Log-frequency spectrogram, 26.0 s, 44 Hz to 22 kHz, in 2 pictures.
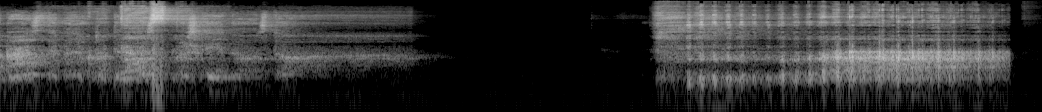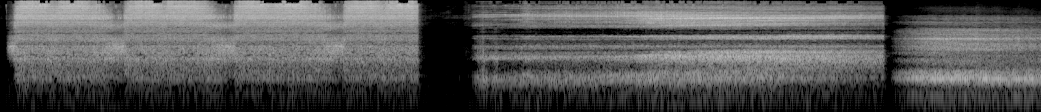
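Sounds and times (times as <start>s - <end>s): breathy rasping hiss: 0.0s - 5.2s, 13.2s - 18.3s, 19.0s - 26.0s.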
